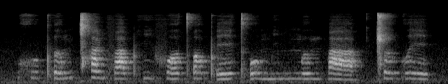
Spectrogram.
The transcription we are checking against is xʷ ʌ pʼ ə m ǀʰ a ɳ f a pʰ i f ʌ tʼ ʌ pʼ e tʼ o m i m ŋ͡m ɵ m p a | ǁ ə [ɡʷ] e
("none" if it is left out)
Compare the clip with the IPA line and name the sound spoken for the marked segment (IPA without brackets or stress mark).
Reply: ɡʷ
